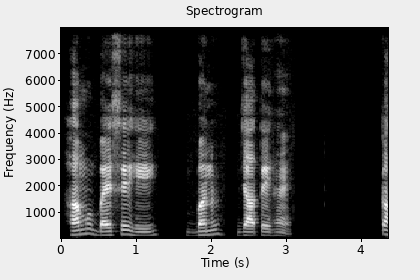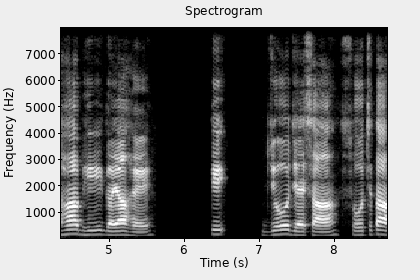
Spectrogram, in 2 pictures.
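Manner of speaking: slow, deliberate word-by-word reading; dictation reading. Shown as a demonstration. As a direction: read it out slowly for pupils to write. Reads the sentences for writing. (धीरे-धीरे, शब्द-शब्द अलग करके पढ़ना)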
